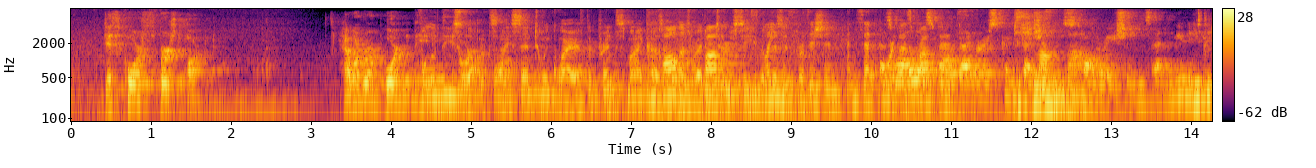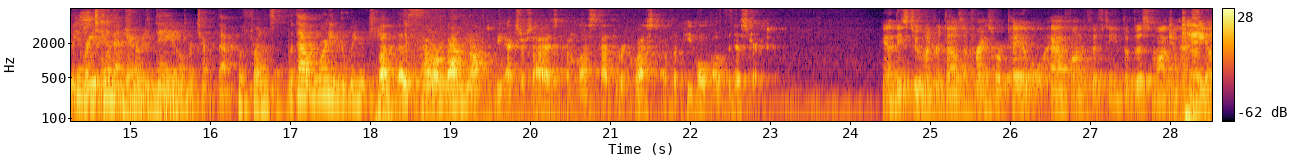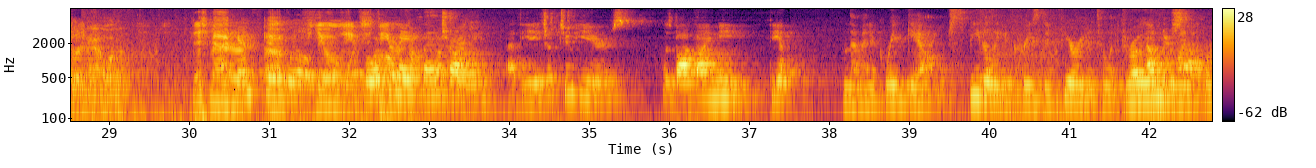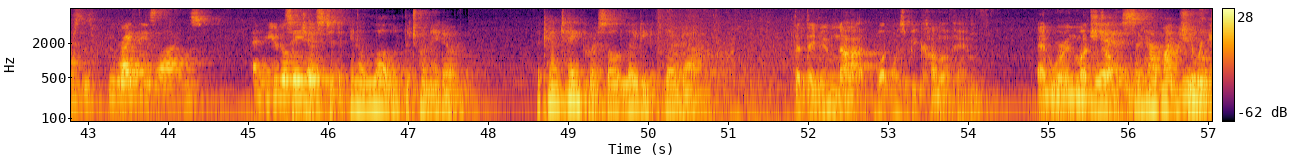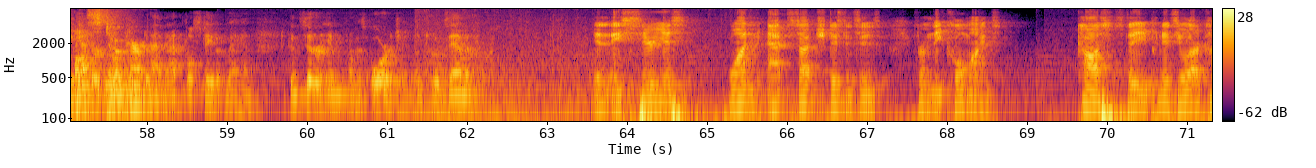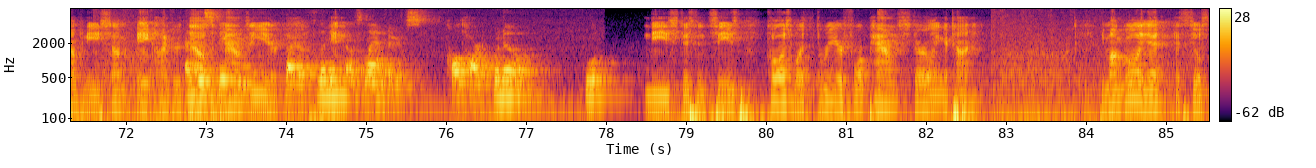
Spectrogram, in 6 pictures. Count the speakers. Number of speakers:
ten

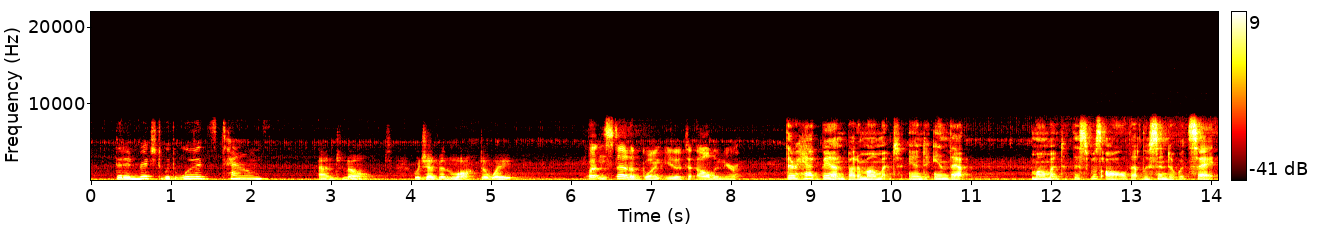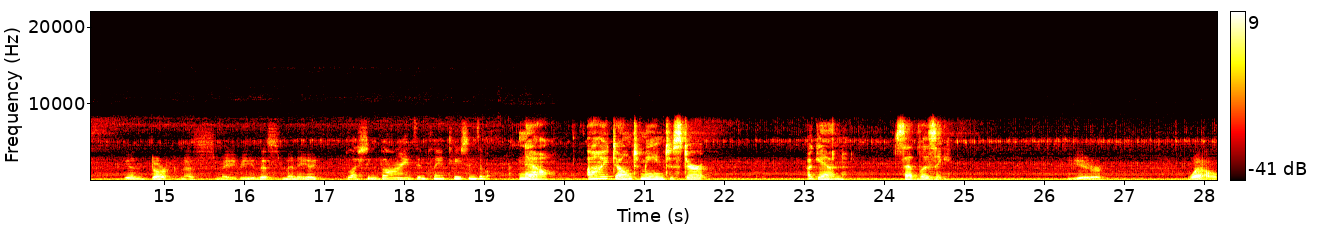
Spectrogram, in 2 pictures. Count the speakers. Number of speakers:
four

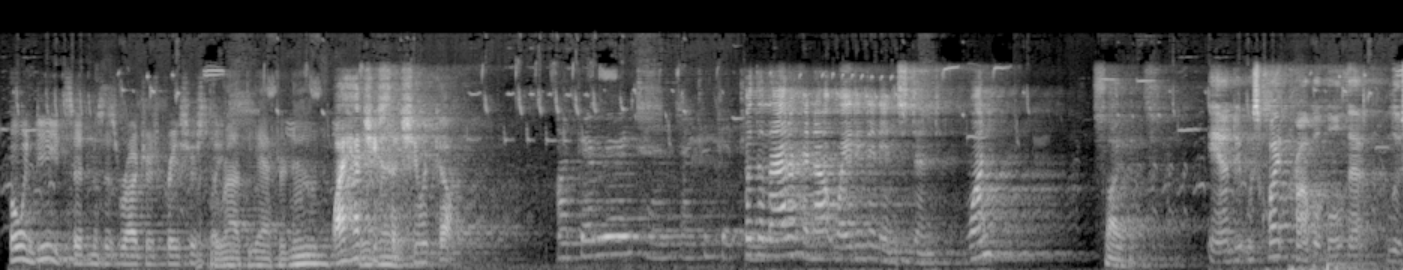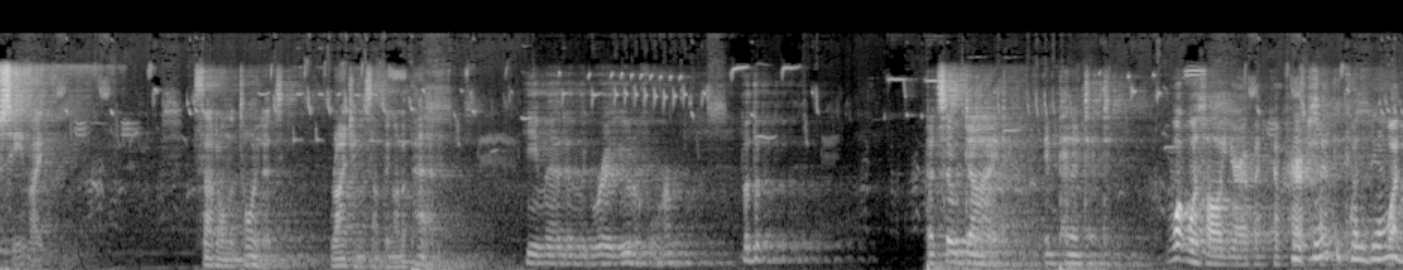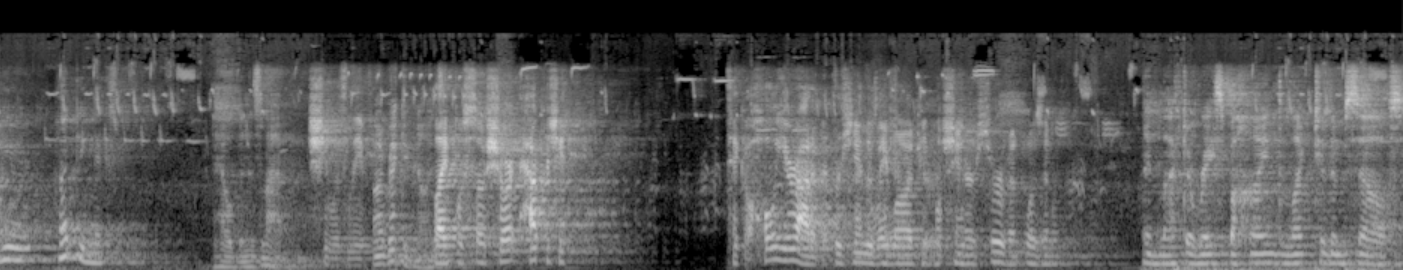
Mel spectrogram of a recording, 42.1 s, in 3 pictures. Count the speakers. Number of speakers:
ten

